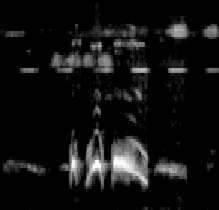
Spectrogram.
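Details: Spotted dove lure call used to attract other doves: soft low coos, a stuttered double note, then a drawn-out falling coo and a final flat hum, all mellow and hollow-sounding, with faint thumps beneath.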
